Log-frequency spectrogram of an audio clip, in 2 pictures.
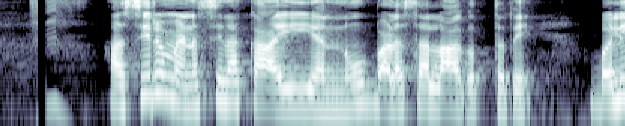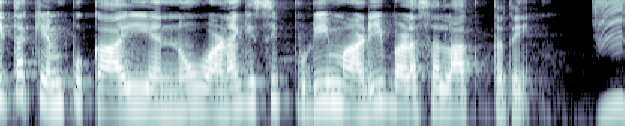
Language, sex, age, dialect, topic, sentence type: Kannada, female, 18-24, Mysore Kannada, agriculture, statement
